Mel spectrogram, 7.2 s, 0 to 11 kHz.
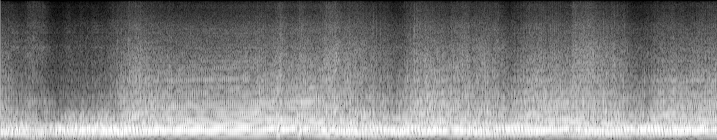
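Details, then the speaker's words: Toyota 3UZ V8 on stock ECU with plug-and-play adaptor, relay and fusebox setup: smooth blips climbing and falling evenly through several rev cycles, clean pickup and return, no misfire or knock; normal revving. "oh that'll do it sounds good though hey it does it sounds like a b you can you can hear how much more horsepower a threes it makes"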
